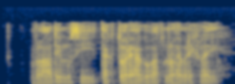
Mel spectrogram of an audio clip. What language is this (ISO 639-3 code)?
ces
